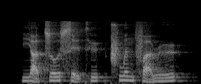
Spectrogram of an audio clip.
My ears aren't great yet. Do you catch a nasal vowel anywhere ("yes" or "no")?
no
